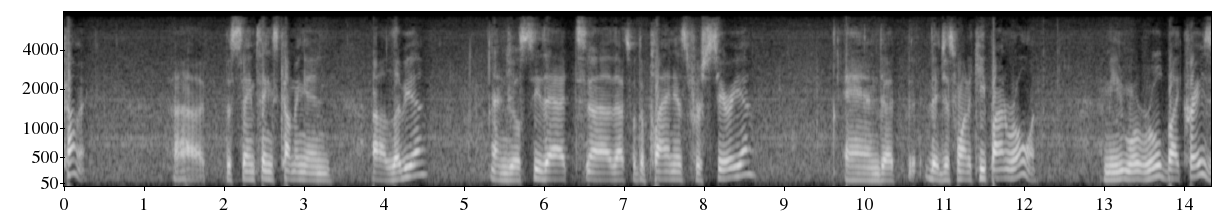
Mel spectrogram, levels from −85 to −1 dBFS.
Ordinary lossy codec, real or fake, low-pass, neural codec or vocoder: MP3, 48 kbps; real; 7.2 kHz; none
